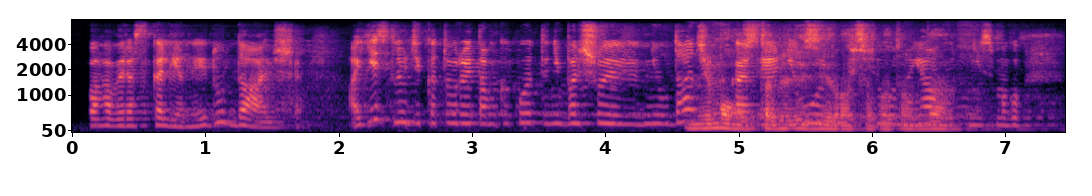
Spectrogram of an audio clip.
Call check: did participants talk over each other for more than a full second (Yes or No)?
Yes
